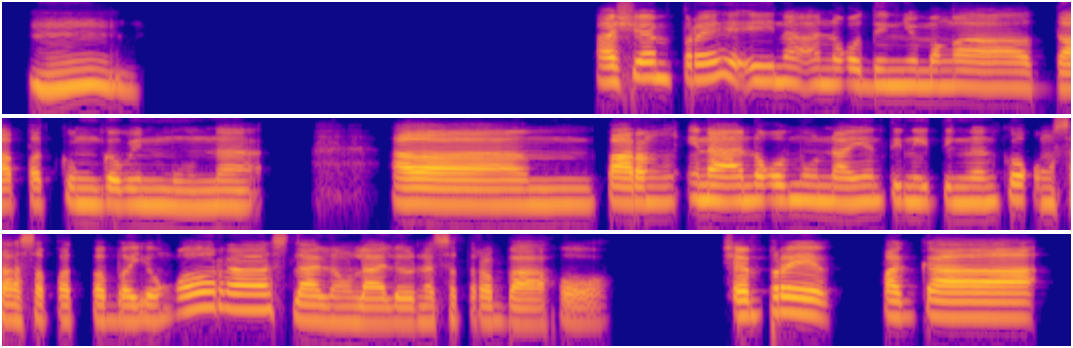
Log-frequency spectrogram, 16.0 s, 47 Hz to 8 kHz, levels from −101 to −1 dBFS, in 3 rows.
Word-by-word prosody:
Hmm. 170 0 -6 2.3
Ah, 210 -1 +2
siyempre 245 0 -1 0.2
inaano 190 -2 -7
ko 185 - -3
din 180 0 -6
'yong 175 0 -7
mga 175 0 -4 0.4
dapat 155 +1 -2
kong 165 -1 -7
gawin 155 -1 -3
muna, 150 0 -7 0.6
um, 155 -1 +3
parang 175 0 +4
inaano 185 -2 +3
ko 185 - -1
muna, 180 -2 -3
'yong 180 - -4
tinitingnan 170 -1 -6
ko 195 - +1
kung 170 -2 -9
sasapat 155 -1 -3
pa 155 -1 -4
ba 150 - -2
'yong 155 +5 -4
oras 255 0 +2
lalong-lalo 145 -4 -1
na 145 - -6
sa - - -8
trabaho. 135 - -3 0.6
Siyempre 200 -1 +4 0.2
'pagka 180 -1 +6
170 Hz, 120 wpm, -22 LUFS, 155-185 Hz, 2.3 s, pagka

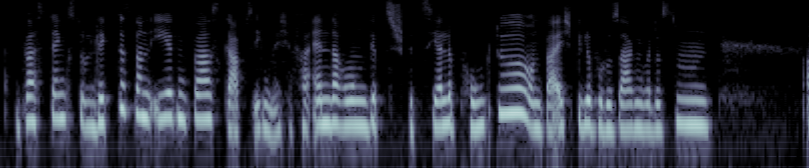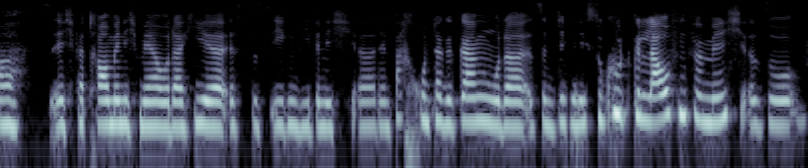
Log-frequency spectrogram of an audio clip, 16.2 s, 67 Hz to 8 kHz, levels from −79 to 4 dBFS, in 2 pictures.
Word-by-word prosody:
was 255 +3 -4
denkst 275 -1 -4
du, 250 - -4
liegt 240 - -3
das 350 -1 -2
an 285 -2 +1
irgendwas? 270 -1 -2
Gab's - - -6
irgendwelche 200 0 -8
Veränderungen? 230 0 -1
Gibt's 240 -1 -6
spezielle 225 +1 -4
Punkte 310 - 0
und 210 -2 -3
Beispiele, 225 +1 -3
wo 215 - -3
du 205 - -2
sagen 205 +1 -5
würdest: 205 +2 -8
„Hm, 230 -2 -2 0.9
ah, 230 -2 +3 0.3
ich 230 -1 -2
vertraue 230 -1 +3
mir 230 0 +6
nicht 230 0 0
mehr 220 -1 +4
oder 220 0 +3
hier 220 0 +3
ist 220 +1 -7
es 220 -2 -8
irgendwie 220 -2 -3
bin 220 +1 -2
ich, 215 0 -6
äh, 220 0 -4
den 220 -1 -5
Bach 275 - -8
runtergegangen 250 0 +2
oder 225 -1 +2
es 220 - -9
sind 230 -1 -3
Dinge 235 -1 -1
nicht 230 +1 -1
so 265 - 0
gut 315 +3 +6
gelaufen 290 +3 +6
für 275 -3 0
mich.” 260 +4 +1
Also 230 +1 -2
230 Hz, 180 wpm, -21 LUFS, 220-255 Hz, 0.9 s, mir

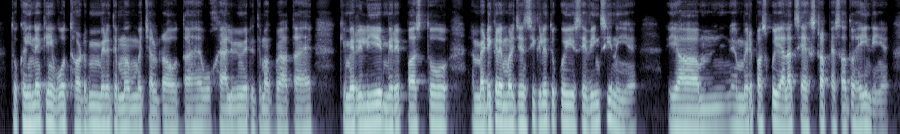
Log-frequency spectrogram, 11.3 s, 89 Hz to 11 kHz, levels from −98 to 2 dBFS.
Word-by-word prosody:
तो 120 - -5
कहीं 120 +1 +1
न 130 - +4
कहीं 130 0 +1
वो 125 +3 +1
थॉट 115 0 -1
भी 120 - -3
मेरे 120 0 +2
दिमाग 115 0 -1
में 115 0 -2
चल 110 - -3
रहा 110 - 0
होता 105 +1 -4
है, 110 - -3
वो 110 0 -5
ख़्याल 115 0 0
भी 115 - -3
मेरे 115 -1 -2
दिमाग 110 0 -5
में - - -1
आता 105 +1 -3
है 110 +1 -4 0.3
कि 125 - -7
मेरे 115 +1 +4
लिए 125 +2 +5
मेरे 115 +1 +3
पास 120 0 +1
तो 120 -2 0 0.3
मेडिकल 120 +3 +4
इमरजेंसी 125 0 +3
के 125 - -1
लिए 130 - +3
तो 135 - -3
कोई 125 -2 +2
सेविंग्स 120 +2 +1
ही 150 - +2
नहीं 105 -6 -3
है। 100 0 -8 0.4
या 110 -1 +3
उम, 115 +2 -5
मेरे 120 +1 -1
पास 125 - +1
कोई 130 - +3
अलग 120 0 +3
से - - 0
एक्स्ट्रा 115 +3 +1
पैसा 120 0 -2
तो 125 - -3
है 115 - -3
ही 125 - +1
नहीं 100 -3 -5
है। 100 - -12
115 Hz, 275 wpm, -23 LUFS, 110-125 Hz, 0.4 s, लिए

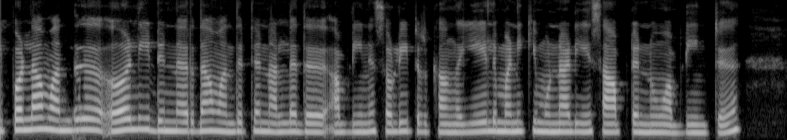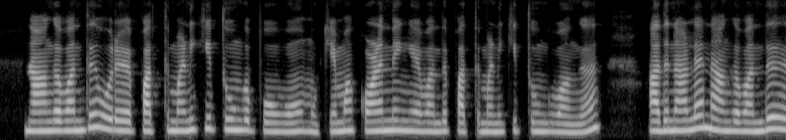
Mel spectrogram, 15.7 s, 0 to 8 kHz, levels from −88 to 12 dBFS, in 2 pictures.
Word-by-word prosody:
இப்போலாம் 225 +4 +3
வந்து 215 +1 +1 0.4
early 235 +2 +3
dinner 200 -1 0
தான் 205 0 +1
வந்துட்டு 195 +1 -3
நல்லது 185 0 -2 0.2
அப்பிடின்னு 185 +1 -3
சொல்லிட்டு 190 0 -3
இருக்காங்க. 180 -1 -4 0.2
7:00 200 +1 -1
மணிக்கு 195 +1 -2
முன்னாடியே 185 0 -1
சாப்டுடணும் 180 -1 -1
அப்பிடின்ட்டு. 165 0 -5 0.9
நாங்க 205 +1 +5
வந்து 215 +5 +2 0.2
ஒரு 220 -2 +3 0.2
10:00 200 +1 +2
மணிக்கு 225 +4 0 0.2
தூங்கப் 220 -2 +1
போவோம், 190 0 -1
முக்கியமாக 195 +4 -2
குழந்தைங்க 210 0 +2
வந்து 190 +1 -1
10:00 190 0 -4
மணிக்கு 185 +3 -4
தூங்குவாங்க. 185 -2 -2 0.7
அதனால 215 +3 +3
நாங்க 205 -2 +2
வந்து 200 +5 +2
195 Hz, 120 wpm, -20 LUFS, 185-210 Hz, 0.9 s, நாங்க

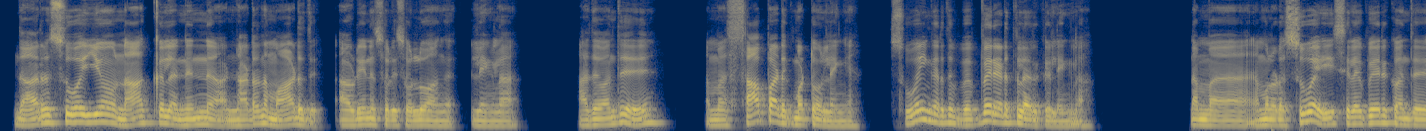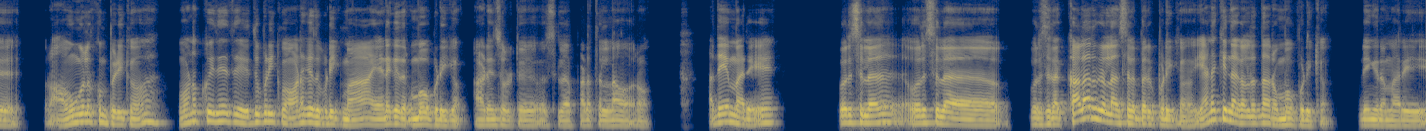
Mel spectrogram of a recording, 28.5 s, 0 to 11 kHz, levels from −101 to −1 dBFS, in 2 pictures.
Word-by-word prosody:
"இந்த 110 -3 -2
அறுசுவையும் 150 +2 +3
நாக்குல 130 +4 +1
நின்னு 115 +2 +2 0.3
நடனமாடுது" 110 0 0 0.3
அப்படின்னு 110 +3 0
சொல்லி 95 -1 0
சொல்வாங்க 95 -2 -1 0.2
இல்லைங்களா? 90 -2 -4 0.8
அது 105 +3 0
வந்து 130 +6 0 0.8
நம்ம 100 0 -2 0.2
சாப்பாடுக்கு 170 -8 +1
மட்டும் 105 0 -1
இல்லைங்க. 90 0 -4 0.5
சுவைங்குறது 150 -1 0
வெவ்வேறு 155 +12 +2
இடத்துல 140 -2 +3
இருக்கு - - -3
இல்லிங்களா? 85 0 -6 1.1
நம்ம 105 -1 +2 0.4
நம்மளோட 100 0 +1
சுவை 175 +3 +4 0.3
சில 130 -2 +2
பேருக்கு 140 -1 +2
வந்து, 110 -1 +1 0.7
அவங்களுக்கும் 155 +5 +1
பிடிக்கும் 115 +1 0 0.4
"உனக்கும் 175 +4 0
இதே 170 +1 +2
இது 155 - 0
இது 155 - 0
பிடிக்குமா, 160 -5 +1
உனக்கு 150 +2 +2
இது 130 - +3
பிடிக்குமா? 110 -5 +1 0.2
எனக்கு 125 +4 +2
இது 110 - +1
ரொம்ப 115 +2 +4
புடிக்கும்." 95 -1 -1
அப்படின்னு 105 0 -2
சொல்ட்டு 95 0 -3 0.2
ஒரு - - -7
சில 90 - -3
படத்துலலாம் 95 -1 -3
வரும். - - -8 0.6
அதேமாரி, 145 -9 +2 0.9
ஒரு 145 - +3
சில 140 -2 +4 0.5
ஒரு 135 0 +3
சில 130 -2 +5 0.9
ஒரு 115 - -1
சில 125 -2 +2 0.2
கலர்களலா 210 -9 +5
சில 135 - +4
பேருக்கு 120 -2 0
புடிக்கும். 90 -3 0
"எனக்கு 195 +3 +3
இந்த 170 - +4
கலர் 135 0 0
தான் 135 -5 +2
ரொம்ப 110 +2 +3
புடிக்கும்!" 95 -2 -2 0.2
அப்படிங்கிற 105 -1 0
மாரி. 95 0 0
120 Hz, 135 wpm, -24 LUFS, 100-145 Hz, 1.1 s, சில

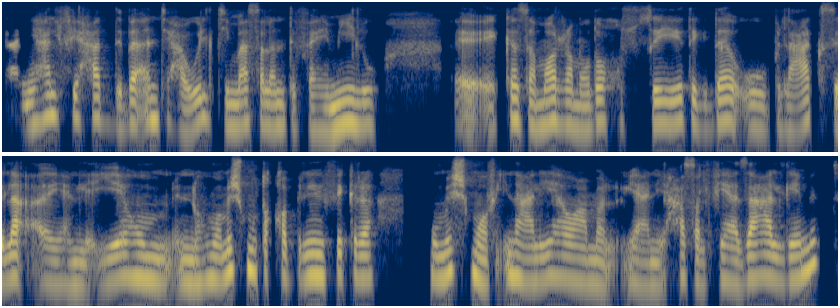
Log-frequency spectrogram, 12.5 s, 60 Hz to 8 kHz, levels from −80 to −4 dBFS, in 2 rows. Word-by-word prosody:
يعني 150 +2 -2
هل 190 +3 +1
في 190 - -3
حد 180 -2 -1
بقى 160 +1 +3
أنتِ 175 0 -2
حاولتِ 170 -3 -2
مثلًا 145 0 0
تفهّمي 130 +3 0
له 150 0 -3 0.6
آآ - - +1
كذا 165 -3 +1
مرّة 155 +1 +2
موضوع 140 +4 0
خصوصيتِك 155 -1 -2
ده 170 0 +4
وبالعكس 135 +2 -3
لأ، 160 -3 +4
يعني 130 -1 -4
لاقياهم 150 +2 0
إن 135 -1 -1
هُم 145 +3 -1
مش 190 +2 +5
مُتقبلين 165 -3 +1
الفكرة 160 -1 +1 0.4
ومش 170 +4 +4
موافقين 155 +3 +1
عليها 155 +2 0
وعمل 135 -4 -1
يعني 125 0 -3
حصل 145 -4 -2
فيها 140 0 -1
زَعَل 155 +1 +3
جامد؟ 165 - +2
155 Hz, 165 wpm, -25 LUFS, 140-165 Hz, 0.6 s, مش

